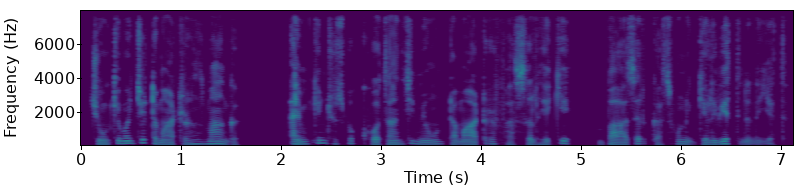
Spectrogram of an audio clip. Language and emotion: Kashmiri, fearful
